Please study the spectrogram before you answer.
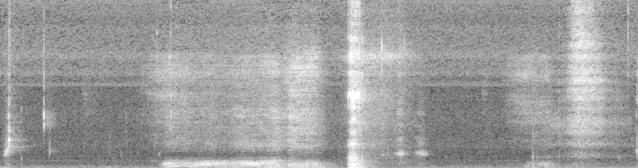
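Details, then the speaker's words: A bulldog snoring in a quiet room: low, rough, rattling breath noises with a brief snort. "Tu l'entends ronfler, la pétasse, là? Ça y est, Lilo."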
